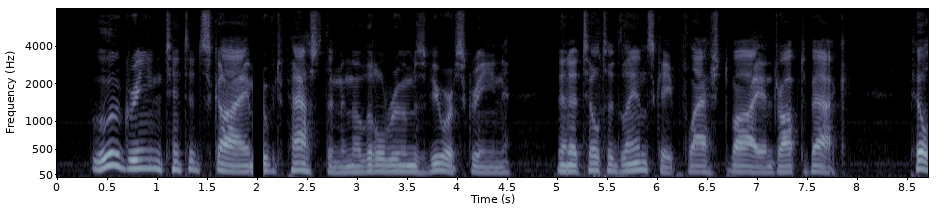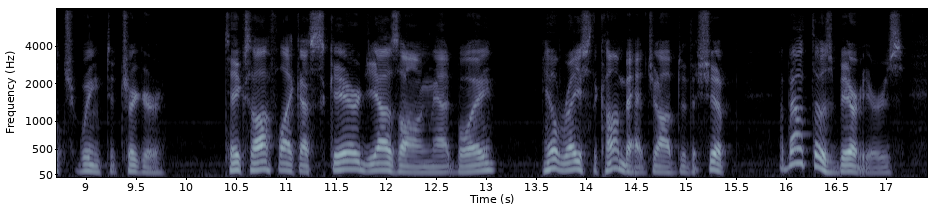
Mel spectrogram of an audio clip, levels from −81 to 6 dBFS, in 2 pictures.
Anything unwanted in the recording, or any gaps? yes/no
yes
